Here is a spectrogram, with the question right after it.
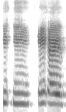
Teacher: हमारे जीभ का अगला भाग जो होता है वो प्रयोग में आता है। अब बोल के देखेंगे, ई, ए, कुछ आप जब साउंड करेंगे तो हमारे जीभ का अगला भाग प्रयोग में आ रहा है, ई, ए। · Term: अग्रस्वर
